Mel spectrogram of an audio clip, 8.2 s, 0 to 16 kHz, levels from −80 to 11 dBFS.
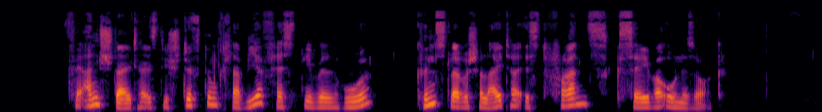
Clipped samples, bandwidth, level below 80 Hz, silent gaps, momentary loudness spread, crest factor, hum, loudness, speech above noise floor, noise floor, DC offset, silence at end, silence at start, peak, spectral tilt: under 0.1%; 11.5 kHz; -70 dBFS; none; 10 LU; 22 dB; none; -26 LUFS; 49 dB; -73 dBFS; under 0.1%; 1.15 s; 0.7 s; -4 dBFS; -5.5 dB/octave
